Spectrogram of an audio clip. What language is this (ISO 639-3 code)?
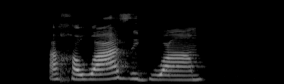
abk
